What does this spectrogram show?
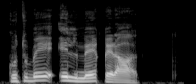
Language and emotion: Urdu, neutral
